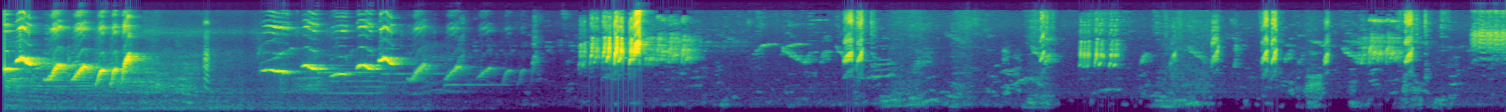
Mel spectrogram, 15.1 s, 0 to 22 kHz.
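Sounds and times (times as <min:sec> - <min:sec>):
harsh scratchy bird notes: 0:00.0 - 0:05.2
songbird whistling: 0:02.6 - 0:05.4.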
